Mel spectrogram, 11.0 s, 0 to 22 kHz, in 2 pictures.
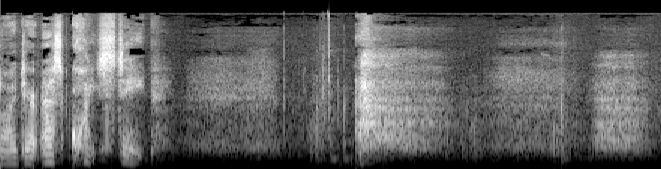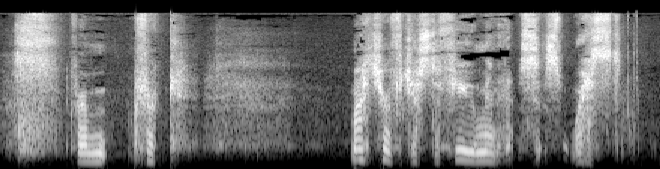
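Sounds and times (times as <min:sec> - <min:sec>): person exhaling noisily: 0:03.0 - 0:06.1
sharp hissing intake of breath: 0:03.3 - 0:06.1.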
